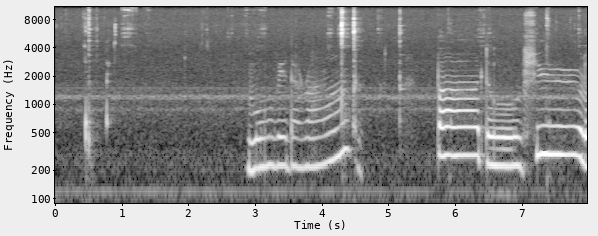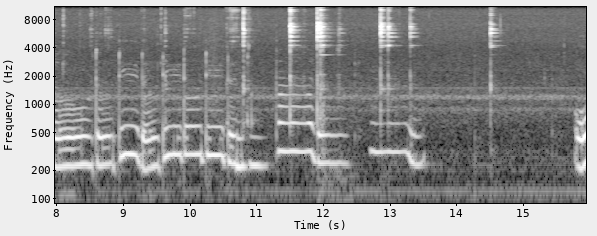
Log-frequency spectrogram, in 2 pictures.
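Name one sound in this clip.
A metal chain rattles against the rim of a teapot.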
